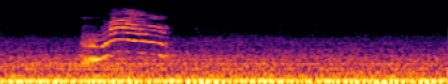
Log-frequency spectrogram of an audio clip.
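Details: A Norwegian Forest Cat, lonely when its owner leaves, gives a single loud, drawn-out meow that rises then falls, over a low rumble.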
